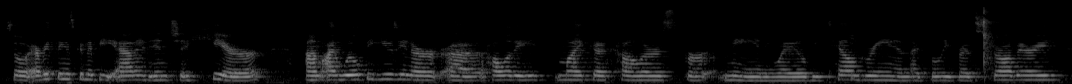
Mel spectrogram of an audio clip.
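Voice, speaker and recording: A woman's voice: medium pitch, flat delivery, normal speed. Woman giving a casual craft tutorial, roomy echo. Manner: informal, explaining step by step as she works. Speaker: host of a soap-making tutorial channel. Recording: roomy echo, faint background noise.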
